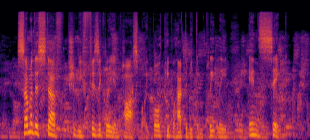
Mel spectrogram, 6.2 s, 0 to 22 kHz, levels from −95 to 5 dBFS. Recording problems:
background chatter; noticeable; throughout; 4 voices, 15 dB below the speech

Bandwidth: 15 kHz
